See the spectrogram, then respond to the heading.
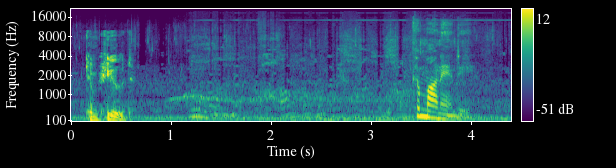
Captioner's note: crew shocked murmur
